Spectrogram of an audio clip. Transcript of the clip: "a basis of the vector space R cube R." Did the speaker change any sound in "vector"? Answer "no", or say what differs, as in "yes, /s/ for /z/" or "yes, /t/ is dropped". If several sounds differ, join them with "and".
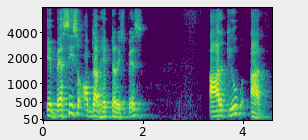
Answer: yes, /b/ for /v/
